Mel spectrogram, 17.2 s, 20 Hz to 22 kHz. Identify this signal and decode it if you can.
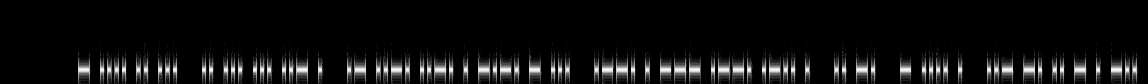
Morse code, heard as a keyed tone, about 21 wpm, 700 Hz. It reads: THIS ISSUE AFFECTS PEOPLE IN THE UNITED
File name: practice / 22wpm / Sentences with 8-Word Phrases - 22wpm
